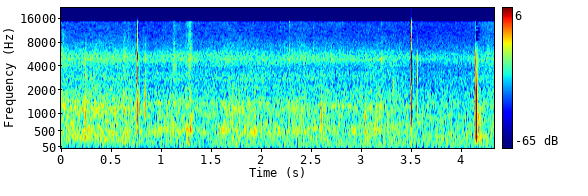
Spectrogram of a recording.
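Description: A car's 3.7-litre V6 idling, heard from inside the cabin as a quiet steady hum, with two light clicks, one about a second in and one near the end.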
